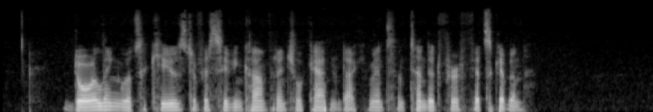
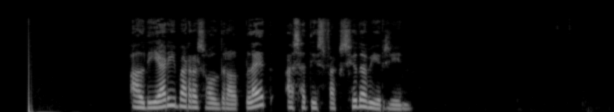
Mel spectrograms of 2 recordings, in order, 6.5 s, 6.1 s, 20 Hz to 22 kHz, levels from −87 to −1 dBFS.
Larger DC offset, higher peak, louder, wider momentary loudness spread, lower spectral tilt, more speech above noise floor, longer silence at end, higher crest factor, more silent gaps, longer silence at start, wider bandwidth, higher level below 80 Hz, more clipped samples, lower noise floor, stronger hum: neither; first, -2 dBFS vs -22 dBFS; first, -24 LUFS vs -39 LUFS; second, 10 LU vs 16 LU; first, -6.5 dB/octave vs -5 dB/octave; about the same, 45 dB vs 48 dB; second, 1.3 s vs 2.05 s; about the same, 22 dB vs 20 dB; neither; first, 0.65 s vs 0.3 s; first, 14.5 kHz vs 11.5 kHz; first, -48 dBFS vs -72 dBFS; neither; second, -68 dBFS vs -87 dBFS; neither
